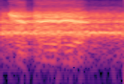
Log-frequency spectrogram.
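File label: "5", spoken; Ka-50; Wingman; Digits; DCS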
